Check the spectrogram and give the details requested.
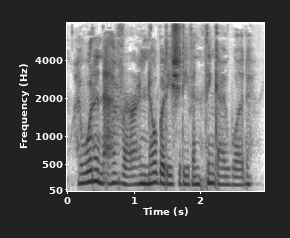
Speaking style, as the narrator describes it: he mumbles

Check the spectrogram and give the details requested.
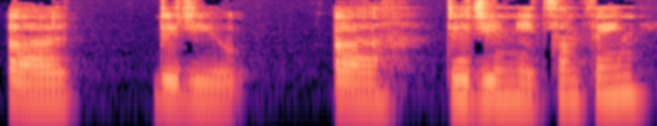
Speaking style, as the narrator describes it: He stutters out, feeling all of 14

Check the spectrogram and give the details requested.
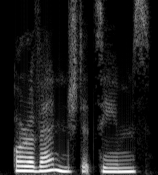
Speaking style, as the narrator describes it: Miss Fisher adds dryly

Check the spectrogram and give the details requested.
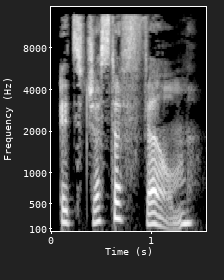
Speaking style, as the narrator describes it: Philly says irritably

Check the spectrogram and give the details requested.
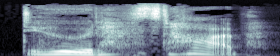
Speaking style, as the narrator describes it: she wheezes

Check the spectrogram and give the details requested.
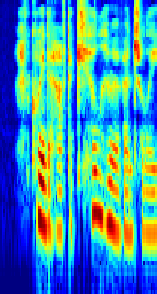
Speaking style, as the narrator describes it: muttered to himself

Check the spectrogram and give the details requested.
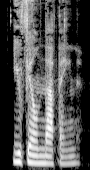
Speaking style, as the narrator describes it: Vader snaps

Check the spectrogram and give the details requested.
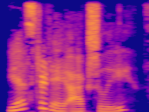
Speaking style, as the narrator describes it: said Adrian brightly

